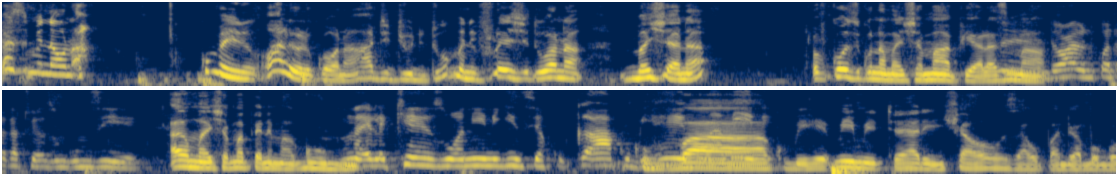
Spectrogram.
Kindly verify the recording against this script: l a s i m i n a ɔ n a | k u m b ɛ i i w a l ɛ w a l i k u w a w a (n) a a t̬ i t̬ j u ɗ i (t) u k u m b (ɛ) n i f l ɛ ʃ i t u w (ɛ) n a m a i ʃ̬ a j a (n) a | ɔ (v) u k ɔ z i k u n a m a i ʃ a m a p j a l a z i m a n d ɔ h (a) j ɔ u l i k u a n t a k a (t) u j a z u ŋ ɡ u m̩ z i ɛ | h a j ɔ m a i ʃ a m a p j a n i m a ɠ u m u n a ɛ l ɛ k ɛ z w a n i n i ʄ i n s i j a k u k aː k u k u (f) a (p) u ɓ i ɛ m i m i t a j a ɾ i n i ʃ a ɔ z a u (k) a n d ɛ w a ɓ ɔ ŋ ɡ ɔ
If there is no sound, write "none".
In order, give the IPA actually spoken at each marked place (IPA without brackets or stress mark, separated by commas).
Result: n, t, ɛ, a, n, f, a, t, v, k, p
